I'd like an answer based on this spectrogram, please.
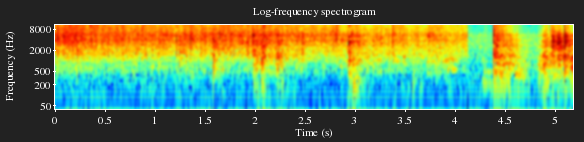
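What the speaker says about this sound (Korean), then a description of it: "살짝만 한번 볶으다가 술 조금만 넣고 다음에 우유를 넣습니다" Bok choy stir-fries in a hot wok with a splash of rice wine and milk, giving a continuous loud sizzle broken by scraping stirs and a brief dip as liquid goes in.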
